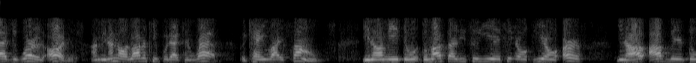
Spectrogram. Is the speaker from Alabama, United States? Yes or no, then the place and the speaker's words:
no; California, United States; If like I'm a West Coast cat like you. You know, I'm from Cali. I'm out here in the AV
